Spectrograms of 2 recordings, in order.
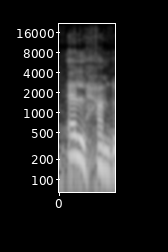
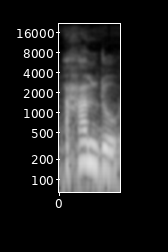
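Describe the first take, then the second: First: الحمد with the L of ال clearly sounded; careful teacher's model of الحمد; correct pronunciation. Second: أحمد with the L dropped; demonstrated mistake, أحمد without any L sound; wrong pronunciation. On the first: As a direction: voice the lam in الحمد. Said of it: "نقول". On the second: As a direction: swallow the lam, saying أحمد. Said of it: "مو نقول". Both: Shown as a demonstration.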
